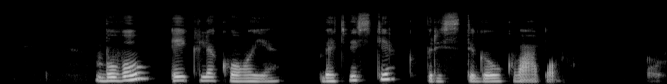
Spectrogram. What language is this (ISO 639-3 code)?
lit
